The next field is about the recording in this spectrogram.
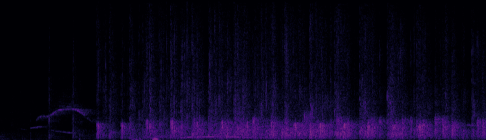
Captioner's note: audience applauds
